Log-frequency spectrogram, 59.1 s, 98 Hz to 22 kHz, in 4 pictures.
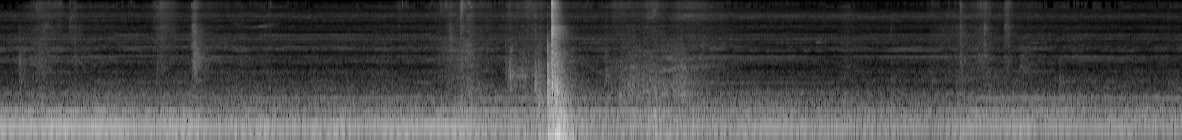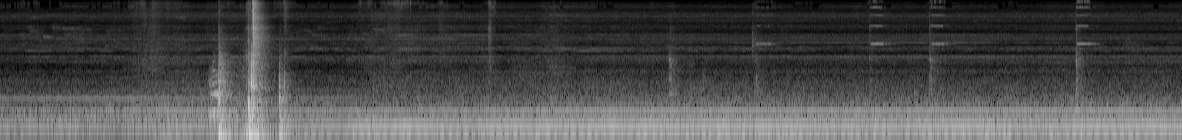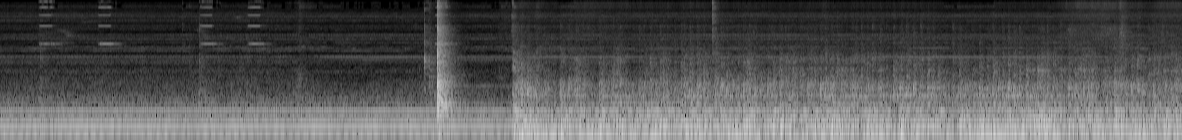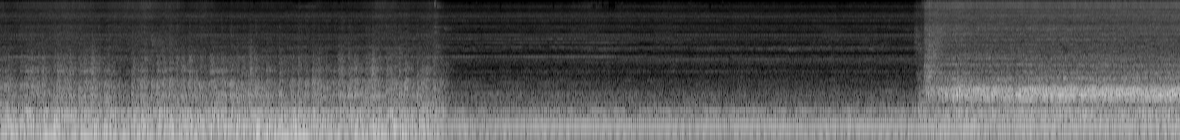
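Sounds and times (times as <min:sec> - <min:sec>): drain pump humming and grinding: 0:00.0 - 0:25.0, 0:34.8 - 0:51.2, 0:55.6 - 0:59.0.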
